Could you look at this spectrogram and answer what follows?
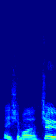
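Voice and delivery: ordinary delivery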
